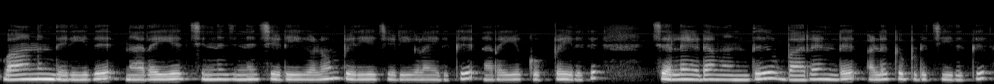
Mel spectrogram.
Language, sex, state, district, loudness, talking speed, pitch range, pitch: Tamil, female, Tamil Nadu, Kanyakumari, -17 LUFS, 110 wpm, 225-245 Hz, 230 Hz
